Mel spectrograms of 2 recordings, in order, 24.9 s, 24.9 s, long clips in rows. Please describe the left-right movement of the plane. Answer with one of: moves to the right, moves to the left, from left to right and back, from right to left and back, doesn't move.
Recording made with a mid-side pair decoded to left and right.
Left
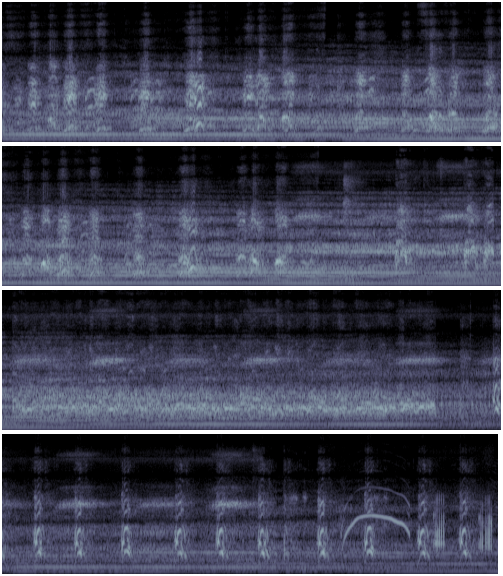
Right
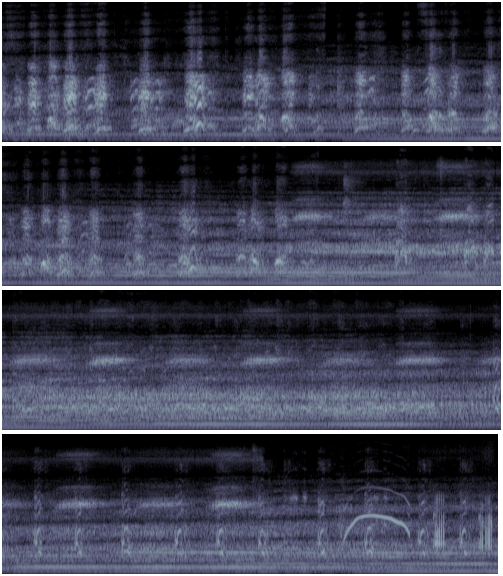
moves to the right.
